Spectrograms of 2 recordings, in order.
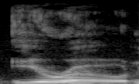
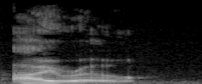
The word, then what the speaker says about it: Iroh: And then didn't they mispronounce Uncle's name? – Oh, yes. That one bugged me, too. They pronounced it Uncle Iroh, not Iroh.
